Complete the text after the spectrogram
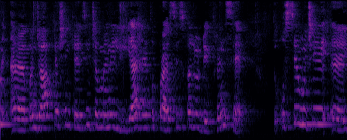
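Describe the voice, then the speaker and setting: A middle-aged woman with a fairly high voice talks a shopping haul through, step by step. She keeps an easy, chatty tone. The room around her sounds echoey. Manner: chatty, explaining prices step by step. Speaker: vlogger. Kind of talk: casual shopping vlog chat. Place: home room with shelves, indoors.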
